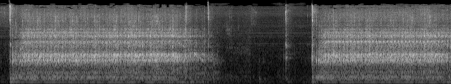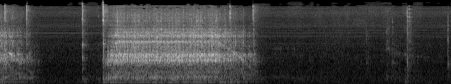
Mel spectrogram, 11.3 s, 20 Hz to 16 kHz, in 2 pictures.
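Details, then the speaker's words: Three bursts of steady buzzing motor noise, about two seconds each, with clicks between, from a vintage 1992 WaterPik water flosser, repaired and running, its pump moving rapidly back and forth, not in use on teeth. "When it's released and goes up, it's on. So you can see how this very rapidly moves this pump back and forth."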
